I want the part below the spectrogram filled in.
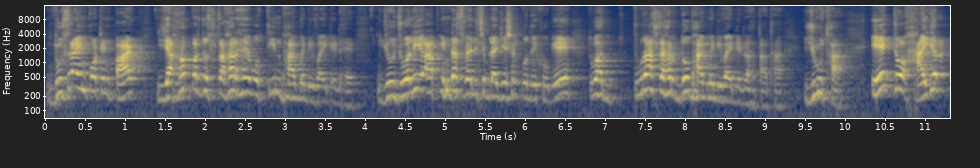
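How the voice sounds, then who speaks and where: A man's voice: sits high, a bit bright. A man teaching an exam revision class informally, asking questions and answering them himself, mixing in English phrases. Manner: informal, teasing, addresses students familiarly; mixes English phrases into speech. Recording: echoey room.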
